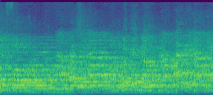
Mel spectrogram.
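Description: Mixed choir of men's and women's voices singing in sustained chords, the held notes changing about a second in.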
